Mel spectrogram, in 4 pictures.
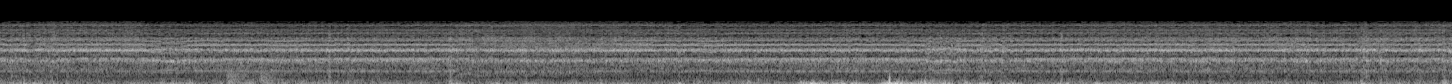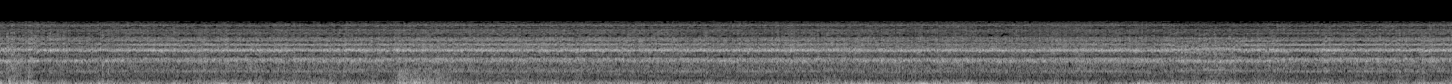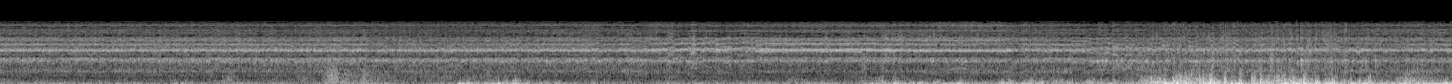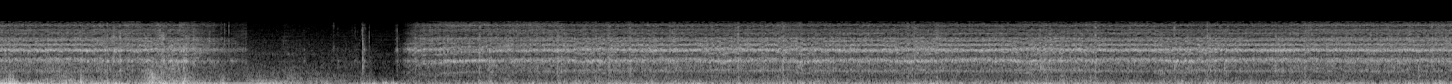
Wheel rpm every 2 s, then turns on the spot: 160, 160, 160, 160, 160, 160, 160, 160, 160, 160, 160, 160, 160, 160, 160, 160, 160, 160, 160, 160, 160, 160, 140, 10, 150, 160, 160, 160, 160.
none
